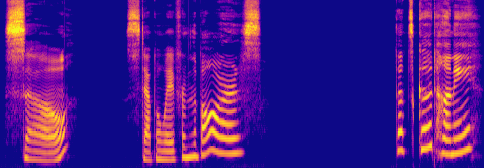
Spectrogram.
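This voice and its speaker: A woman's voice: high voice, big pitch swings, very slow, dry recording, clean studio sound, full character voice. A woman playing a doting, patient wife in an ASMR roleplay audio drama, coaxing sweetly like a caregiver. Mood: patient, encouraging. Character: doting wife caring for her ghoul husband after apocalypse.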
